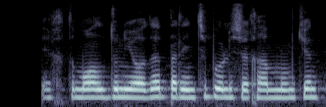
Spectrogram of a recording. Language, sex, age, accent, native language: Uzbek, male, 18-24, Namangan, Uzbek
